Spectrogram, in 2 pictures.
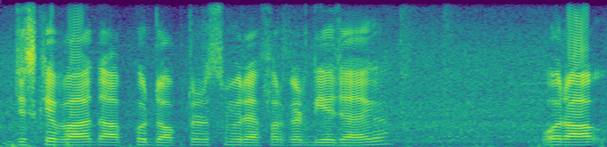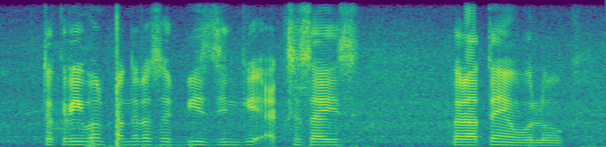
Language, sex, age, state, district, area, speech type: Urdu, male, 18-30, Delhi, East Delhi, urban, spontaneous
